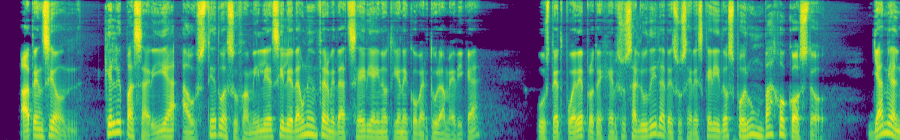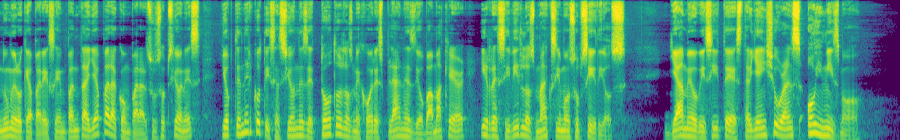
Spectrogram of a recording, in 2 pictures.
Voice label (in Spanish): LOC COMERCIAL Y PUBLICITARIA; ESTRELLA INSURANCE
